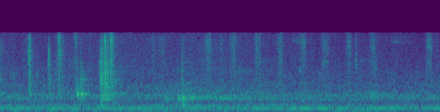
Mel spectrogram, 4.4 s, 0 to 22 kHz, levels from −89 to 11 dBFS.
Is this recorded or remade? recorded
